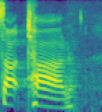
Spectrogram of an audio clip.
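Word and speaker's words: סתר: are the same letters the vowels are just different and it's pronounced different and instead of set it's satar satar okay and that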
